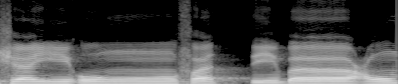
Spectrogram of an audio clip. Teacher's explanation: tanwin bertemu dengan fa, bacaan ihfa, mendengung samar menuju pada huruf fa, panjang dua ketukan.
